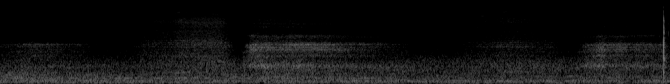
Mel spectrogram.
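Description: Slow, steady breaths, in and out through the nose, while holding a yoga half moon pose, close and quiet, two or three long breath cycles with no talking.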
